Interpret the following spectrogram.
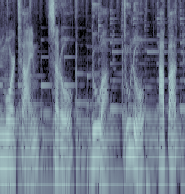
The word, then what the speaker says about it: apat: APAT is number 4 in Bicol. Change A to AH, then pronounce it as Apat.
